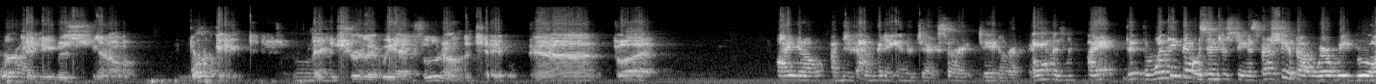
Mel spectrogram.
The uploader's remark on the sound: The episode was recorded via phone. Which contributes to the sound quality variances.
